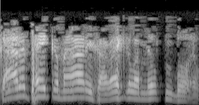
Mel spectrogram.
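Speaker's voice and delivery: put-on thick Yiddish accent. Retelling what a teacher told the mother: imitating teacher's thick yiddish accent. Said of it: "a thick Yiddish accent".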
